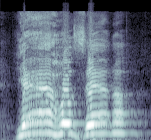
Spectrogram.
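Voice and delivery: high, loud, drawn-out cheer; excited cheer. Acted. The Sunday crowd greeting Jesus, ecstatic cheering. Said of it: "Sunday, we're like".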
